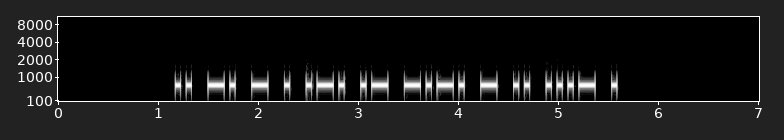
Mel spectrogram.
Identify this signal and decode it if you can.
Morse code, heard as a keyed tone, about 22 wpm, 700 Hz. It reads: INTERACTIVE
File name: practice / 22wpm / Eleven Letter Words - 22wpm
